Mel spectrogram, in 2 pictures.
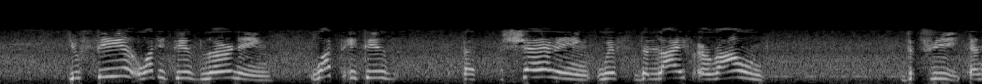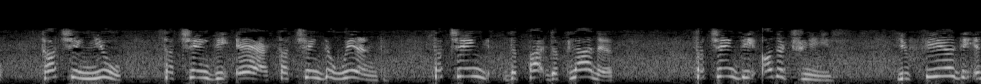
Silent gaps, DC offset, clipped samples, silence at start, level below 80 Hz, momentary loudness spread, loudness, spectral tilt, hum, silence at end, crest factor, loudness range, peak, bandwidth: none; under 0.1%; under 0.1%; 0 s; -62 dBFS; 17 LU; -22 LUFS; -7.5 dB/octave; none; 0 s; 20 dB; 4 LU; -4 dBFS; 5.8 kHz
